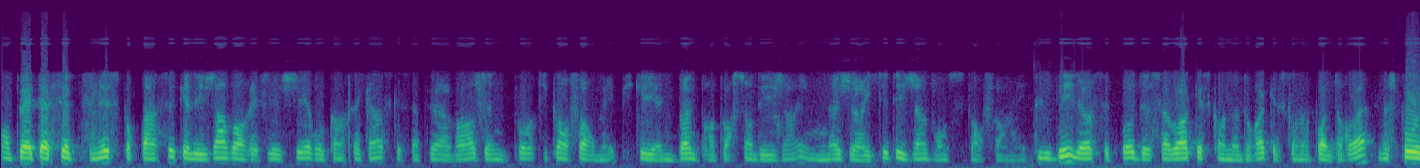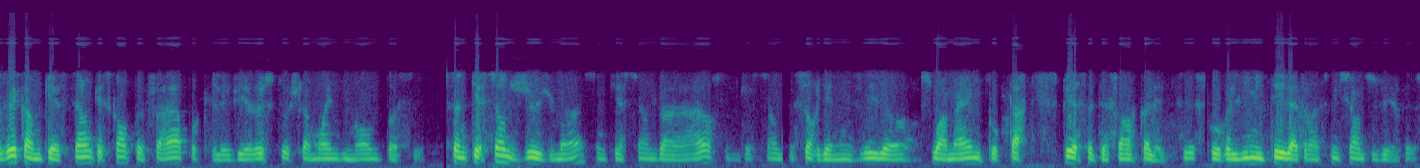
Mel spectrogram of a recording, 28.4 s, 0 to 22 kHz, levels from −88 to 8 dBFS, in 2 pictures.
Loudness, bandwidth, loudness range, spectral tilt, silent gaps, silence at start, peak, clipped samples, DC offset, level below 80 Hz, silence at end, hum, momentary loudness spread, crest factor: -20 LUFS; 8.8 kHz; 7 LU; -8 dB/octave; none; 0 s; -4 dBFS; under 0.1%; under 0.1%; -60 dBFS; 0.05 s; none; 14 LU; 16 dB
